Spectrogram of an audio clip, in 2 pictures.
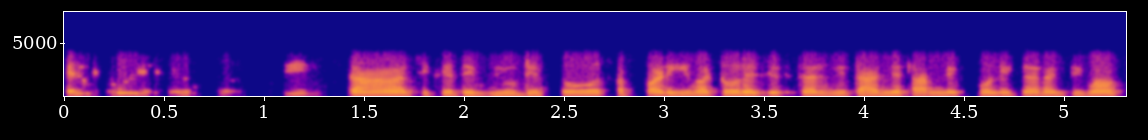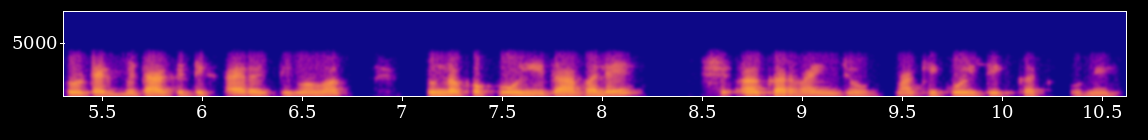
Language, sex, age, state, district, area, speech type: Sindhi, female, 30-45, Uttar Pradesh, Lucknow, urban, conversation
